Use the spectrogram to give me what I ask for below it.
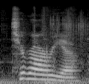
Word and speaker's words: Terraria: myself look entirely the fool I will remember Terraria and now I know now this is the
